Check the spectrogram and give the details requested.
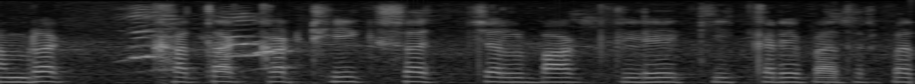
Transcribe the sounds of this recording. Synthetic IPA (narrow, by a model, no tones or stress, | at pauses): ɦɐmɾa | kʰɐt̪akaʈʰiːksɐt͡ʃt͡ʃəlbaːklekikɐɾepat̪ɾpɐ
